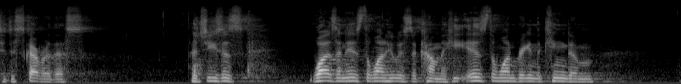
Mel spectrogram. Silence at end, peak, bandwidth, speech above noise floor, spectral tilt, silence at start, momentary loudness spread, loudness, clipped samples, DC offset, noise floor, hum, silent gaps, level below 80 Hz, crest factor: 0.55 s; -6 dBFS; 17.5 kHz; 31 dB; -5.5 dB/octave; 0 s; 15 LU; -27 LUFS; under 0.1%; under 0.1%; -57 dBFS; none; none; -60 dBFS; 24 dB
